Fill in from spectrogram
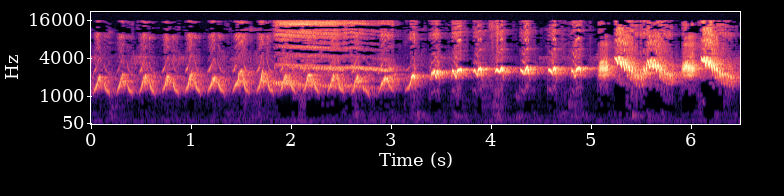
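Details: Singing Chinese hwamei (Garrulax canorus), wings waving, filmed 2017: a fast series of repeated clear whistled notes, each rising then dropping, several per second, shifting higher into steadier and then louder looping whistles; a brief rasping sound midway.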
